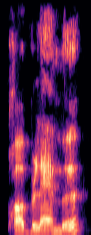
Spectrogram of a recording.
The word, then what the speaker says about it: problème: Now, the step 3, the silent E at the end of words of more than 1 syllable. So here we have one, problème, You see, the E is crossed out. That happens in English as well, so it's not a problem for you, pas de problème.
